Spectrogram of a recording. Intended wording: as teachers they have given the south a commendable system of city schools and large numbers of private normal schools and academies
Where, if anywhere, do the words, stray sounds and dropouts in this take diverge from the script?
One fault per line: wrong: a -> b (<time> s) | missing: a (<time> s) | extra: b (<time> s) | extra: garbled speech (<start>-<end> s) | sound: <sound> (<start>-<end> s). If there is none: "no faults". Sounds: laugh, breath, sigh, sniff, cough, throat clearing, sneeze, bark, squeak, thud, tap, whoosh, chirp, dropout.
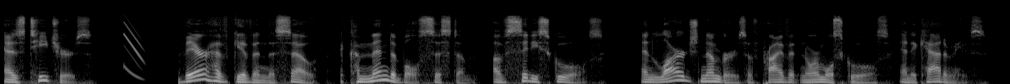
sound: chirp (1.2-1.5 s)
wrong: they -> there (1.8 s)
